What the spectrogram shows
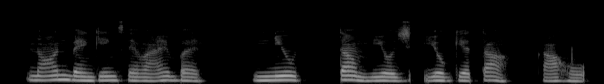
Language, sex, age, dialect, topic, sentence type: Chhattisgarhi, female, 18-24, Central, banking, question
